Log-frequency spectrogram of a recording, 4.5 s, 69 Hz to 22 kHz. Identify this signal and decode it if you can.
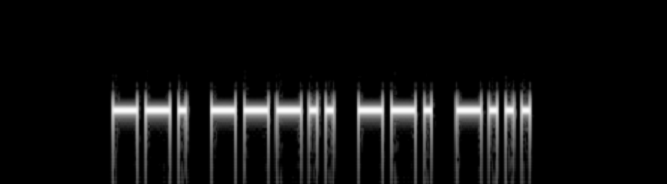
Morse code, heard as a keyed tone, about 22 wpm, 700 Hz. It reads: G8GB
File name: Four Letter-Number Combinations - 22wpm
